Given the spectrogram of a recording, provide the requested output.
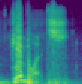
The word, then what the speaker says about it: giblets: Oh, somebody the other day thought it was giblets, not giblets. – Now it's pronounced as a J, I do believe.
